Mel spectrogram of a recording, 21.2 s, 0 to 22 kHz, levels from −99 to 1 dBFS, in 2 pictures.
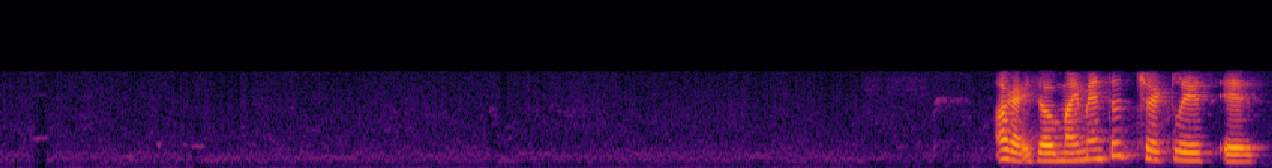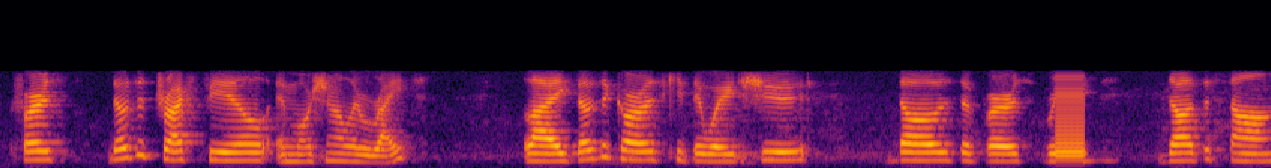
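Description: At 19.4 s the computer or its audio driver froze while the sound hardware kept replaying the same 10 ms stretch of its ring buffer. This system hang loop lasts until 19.63 s. Because that tiny slice repeats exactly a hundred times a second, the speech turns into a steady 100 Hz buzz, and roughly a fifth of a second of audio is lost. The buzz stays within the narrow G.711 telephone band, with nothing above 3.8 kHz.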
